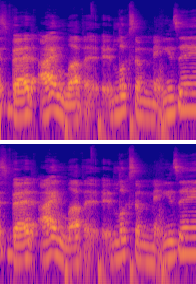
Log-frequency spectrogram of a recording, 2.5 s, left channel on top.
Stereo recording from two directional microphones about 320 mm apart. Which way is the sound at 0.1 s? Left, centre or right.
Centre.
